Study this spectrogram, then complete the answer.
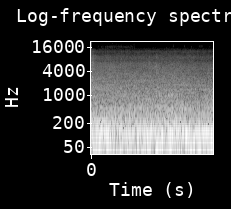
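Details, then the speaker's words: Yamaha NMAX Tech Max scooter idling after big CVT oil seal replacement and pulley calibration (pulley had stuck), sensor error cleared; steady, even low hum with no slap, rattle or knock, CVT now quiet and smooth. "Yeah. Tahimik na. Smooth. Tama. Naging RPM na."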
